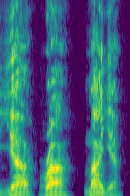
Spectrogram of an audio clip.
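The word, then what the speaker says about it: ירמיהו: So Jeremiah correct pronunciation will be Yaramaya. Yaramaya. Right? So that's how you say it in the ancient Hebrew tongue.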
